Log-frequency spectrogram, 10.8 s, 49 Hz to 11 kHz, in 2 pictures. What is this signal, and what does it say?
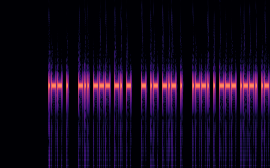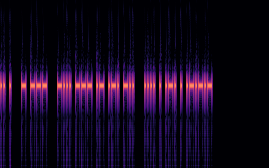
Morse code, heard as a keyed tone, about 40 wpm, 700 Hz. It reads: WE DONT TAKE PEOPLE TO BOARD HERE.
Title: Sentences from Top 1000 Words - Review Part 4 - 40wpm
